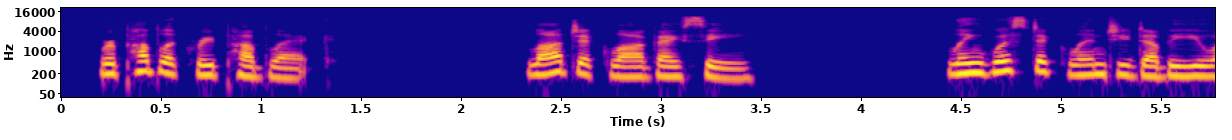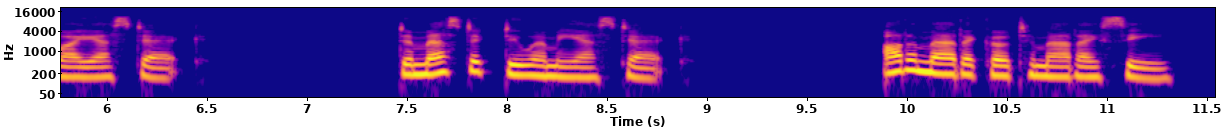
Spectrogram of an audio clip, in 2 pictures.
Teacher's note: the stress always falls on the syllable before I see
